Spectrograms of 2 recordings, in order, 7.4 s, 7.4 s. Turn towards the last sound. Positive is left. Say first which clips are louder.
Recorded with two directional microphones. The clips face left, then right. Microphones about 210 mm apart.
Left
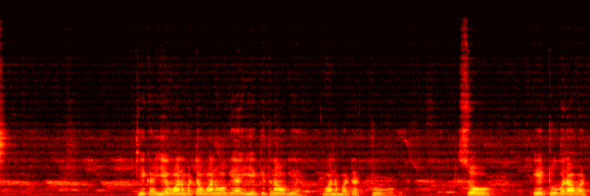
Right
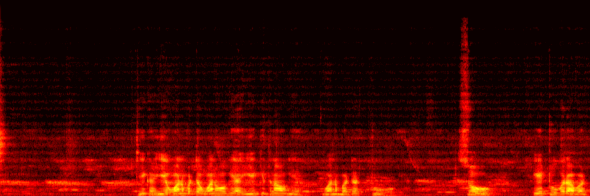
# left 3 dB
turn(degrees=25)  # may be behind; listen again after turning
